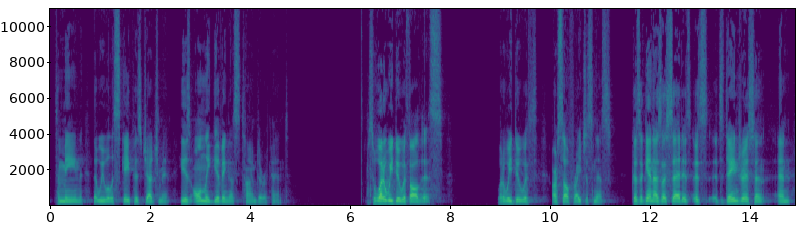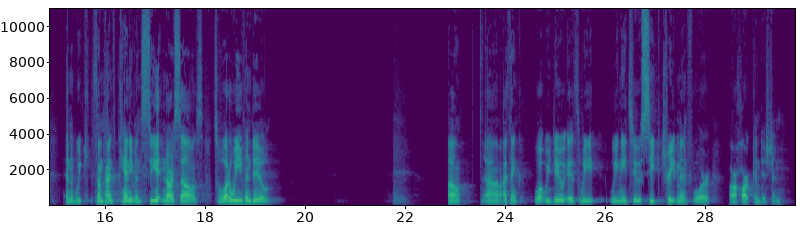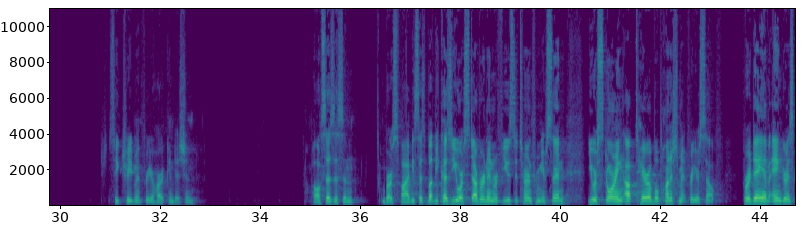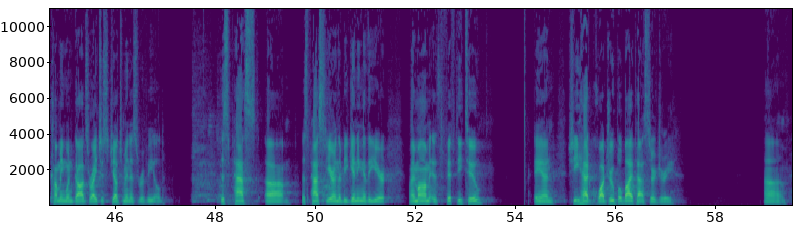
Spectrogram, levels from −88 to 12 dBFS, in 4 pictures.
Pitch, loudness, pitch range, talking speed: 115 Hz, -25 LUFS, 105-130 Hz, 145 wpm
